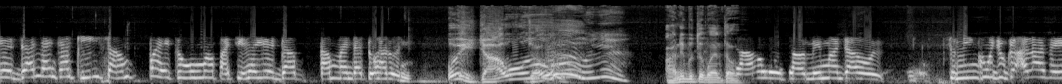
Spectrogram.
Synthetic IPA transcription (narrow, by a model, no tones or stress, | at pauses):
ədanankakisampajkəɾumahpat͡ʃɪʔsajadat̪amandat̪oʔhaɾʊnojd͡ʒawʊd͡ʒaɲə | ʔa̰nĩbət̪ʊbəŋant̪awt̪aot̪aomẽmãŋt̪aʊ | səmiŋɡud͡ʒuɡaʔlahs̬aj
